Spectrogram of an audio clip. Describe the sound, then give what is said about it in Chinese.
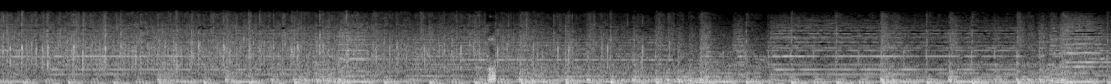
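Loud, sustained audience applause welcoming two speakers, Alibaba Group chairman Jack Ma and Dalian Wanda Group chairman Wang Jianlin, fills the whole stretch, dense clapping blended with steady background music and a murmur of crowd voices, never dropping away. “再次用掌声来欢迎一下两位开讲嘉宾”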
